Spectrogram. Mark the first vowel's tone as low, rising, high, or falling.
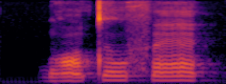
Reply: low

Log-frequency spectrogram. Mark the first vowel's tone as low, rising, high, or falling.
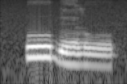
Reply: high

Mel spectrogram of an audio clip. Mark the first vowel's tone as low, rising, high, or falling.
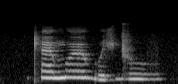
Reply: high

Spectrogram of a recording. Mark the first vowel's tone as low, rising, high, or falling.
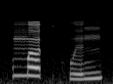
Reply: high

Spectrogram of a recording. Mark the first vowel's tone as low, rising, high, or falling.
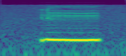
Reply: high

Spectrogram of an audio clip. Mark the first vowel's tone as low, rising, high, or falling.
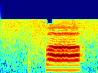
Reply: high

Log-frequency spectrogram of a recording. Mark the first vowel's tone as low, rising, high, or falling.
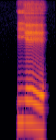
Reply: falling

